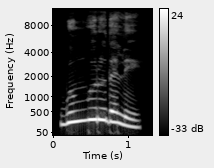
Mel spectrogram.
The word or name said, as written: ಗುಂಗುರುದಲೆ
